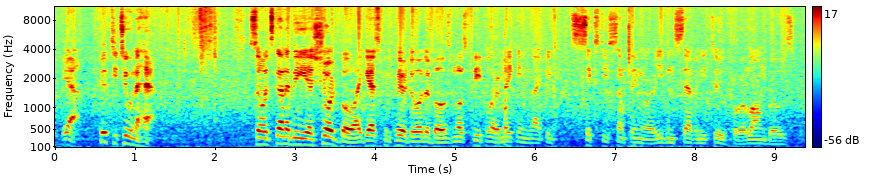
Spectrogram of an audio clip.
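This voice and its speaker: A man talks very fast with noticeable noise in the background. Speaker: bowyer hobbyist, video maker. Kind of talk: tutorial. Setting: indoors in a cabin. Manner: loud; halting.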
